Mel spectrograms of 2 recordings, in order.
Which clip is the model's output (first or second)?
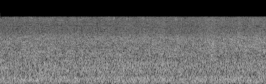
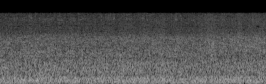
first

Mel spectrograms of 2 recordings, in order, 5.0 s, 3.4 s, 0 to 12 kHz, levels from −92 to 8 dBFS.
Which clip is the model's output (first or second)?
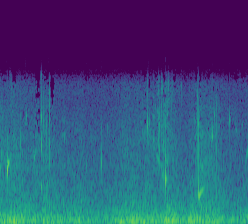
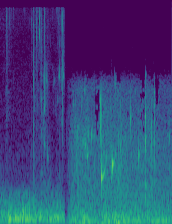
second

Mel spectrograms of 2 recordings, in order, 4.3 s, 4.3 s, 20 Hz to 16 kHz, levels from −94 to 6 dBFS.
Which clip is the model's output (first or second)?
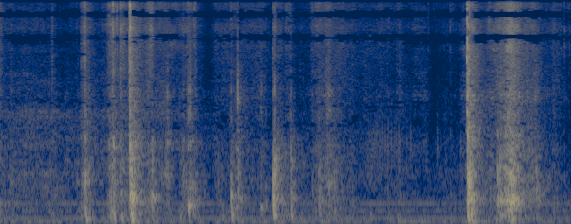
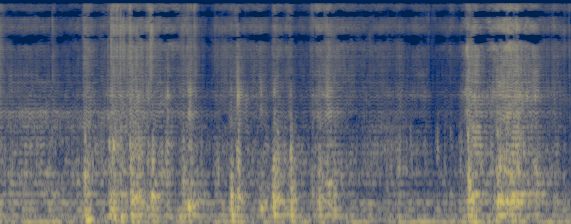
second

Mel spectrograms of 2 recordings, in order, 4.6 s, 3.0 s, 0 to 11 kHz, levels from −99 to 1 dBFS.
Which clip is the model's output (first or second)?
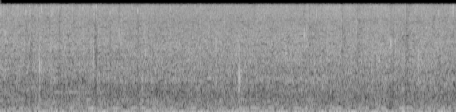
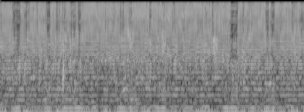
second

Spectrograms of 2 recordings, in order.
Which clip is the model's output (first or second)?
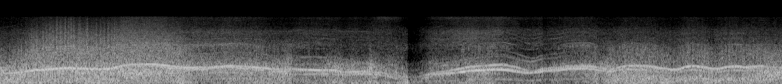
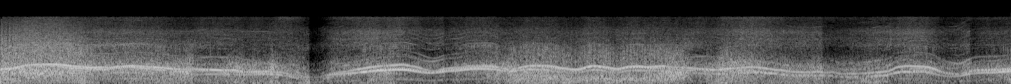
first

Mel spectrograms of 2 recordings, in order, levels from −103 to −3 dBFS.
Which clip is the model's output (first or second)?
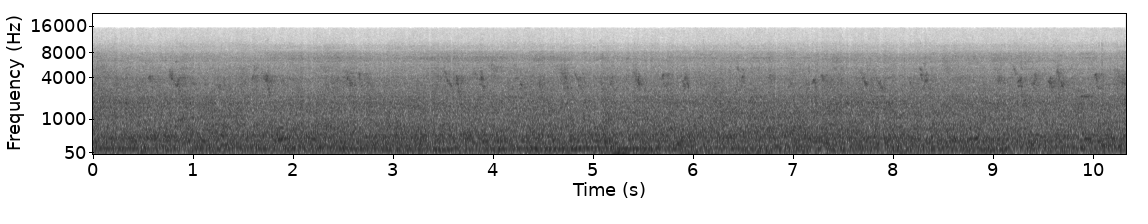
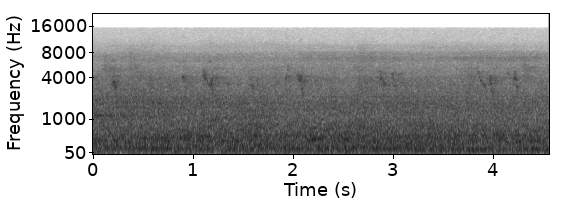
first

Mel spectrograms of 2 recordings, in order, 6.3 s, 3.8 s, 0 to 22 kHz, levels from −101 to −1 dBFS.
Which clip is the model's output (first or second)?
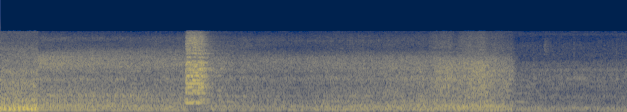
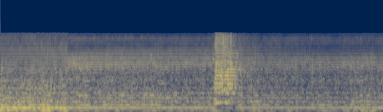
second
